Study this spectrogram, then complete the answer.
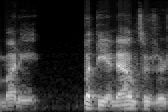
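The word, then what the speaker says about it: Moné: Yeah, it's Mercedes Money Mon because Yeah, it depends if you read it how it's spelled. If you read it how it's spelled, it ain't right. But Mercedes money is what she's gone for.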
